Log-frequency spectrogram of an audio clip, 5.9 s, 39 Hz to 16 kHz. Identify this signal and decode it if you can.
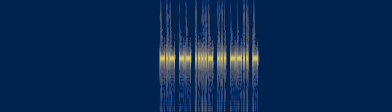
Morse code, heard as a keyed tone, about 49 wpm, 700 Hz. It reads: KM4SZT
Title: USA Call Signs - 6 Characters - Repeated 3x - 50wpm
